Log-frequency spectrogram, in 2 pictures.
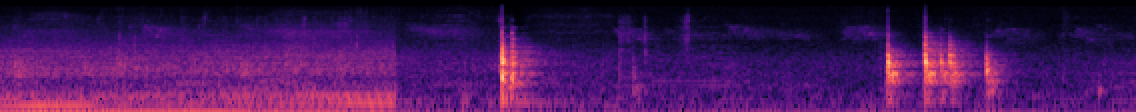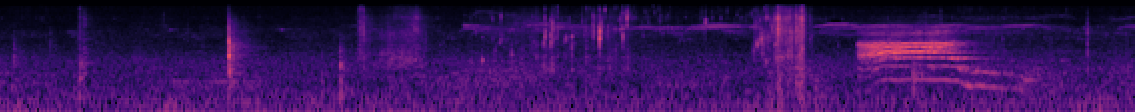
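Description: Scattered light knocks and taps from handling food on a wooden cutting board, over a low hum for the first two seconds or so. Near the end, a high, wavering cry about a second long.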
